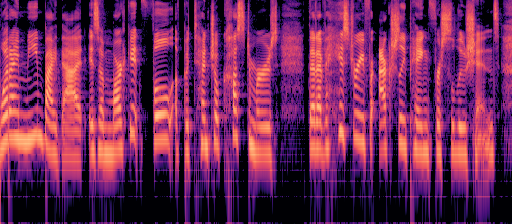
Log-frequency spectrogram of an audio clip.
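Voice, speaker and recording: A woman with an American accent speaks at a fairly quick pace in a fairly high pitch, her intonation lively, on a very clean recording with a silent background and a dry, close sound with no echo. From New York. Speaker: course creation coach, podcast host. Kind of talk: solo podcast monologue. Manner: direct, upfront.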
